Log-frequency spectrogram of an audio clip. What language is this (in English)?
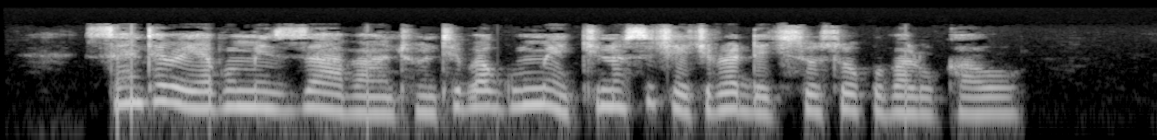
Ganda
